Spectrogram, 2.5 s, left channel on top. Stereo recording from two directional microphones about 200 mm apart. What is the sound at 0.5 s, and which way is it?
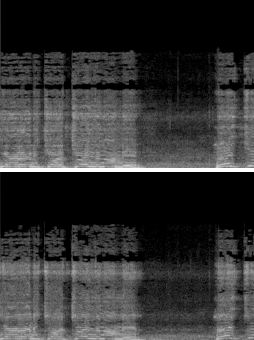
Speech, 5° left (ahead or behind).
